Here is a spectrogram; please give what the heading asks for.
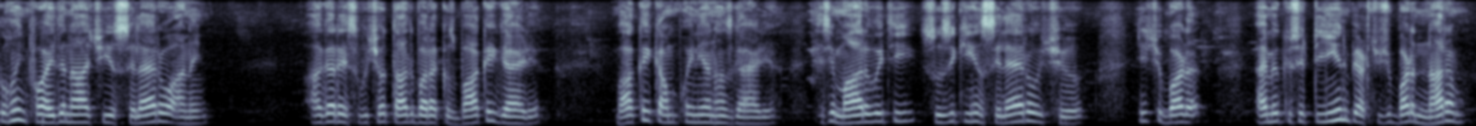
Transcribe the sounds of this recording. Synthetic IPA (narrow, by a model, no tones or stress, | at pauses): k̪uɦɐnʲpʰoːɦid̪ɐnaːt͡ʃʰujisilaːɾoːanɐnʲ | ɐɡɐɾesʋɨt͡ʃʰoːt̪ɐd̪bɐɾɐkɨsbaːkɐiɡaːjɽʲ | baːkɐikɐmpɐnijɐnɦɐzɡaːjɽʲ | esimaːɾʋɐt̪isuzikiĩsilaːɾoːt͡ʃʰu | it͡ʃʰubɐɽ | ɐmikusiʈiːnpʲɐʈʰt͡ʃʰut͡ʃʰubɐɽnɐɾɐm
